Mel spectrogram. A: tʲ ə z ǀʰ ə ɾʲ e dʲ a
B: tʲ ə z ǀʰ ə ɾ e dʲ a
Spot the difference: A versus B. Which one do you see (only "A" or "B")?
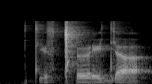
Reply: B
